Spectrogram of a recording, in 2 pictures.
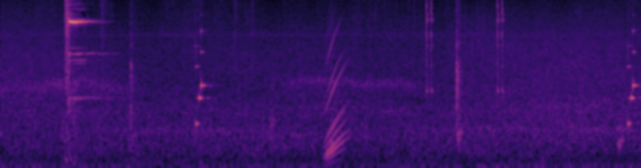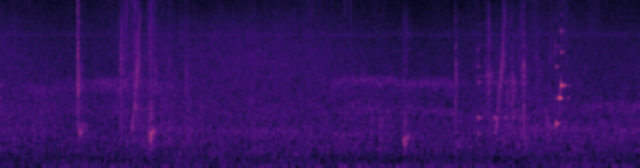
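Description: Short electronic chimes ring out now and then.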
